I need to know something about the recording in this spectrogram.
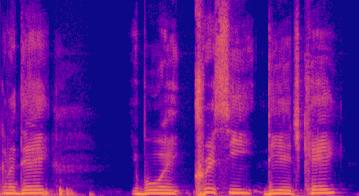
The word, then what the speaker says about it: Chrissy DHK: Your boy Chrissy DHK, right?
